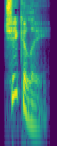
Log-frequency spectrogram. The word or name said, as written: cheekily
